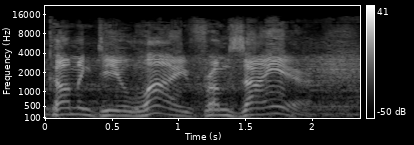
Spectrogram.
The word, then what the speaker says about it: Zaire: Howard Cosell coming to you live from Zaire. Some would pronounce it Zaire. They're wrong.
